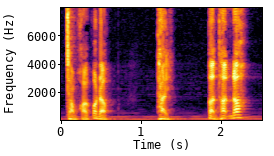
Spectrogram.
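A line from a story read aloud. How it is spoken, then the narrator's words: Shout. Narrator (Vietnamese): Mặc hét lên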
